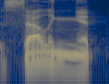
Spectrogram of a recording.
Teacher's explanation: T sound 我们读的是一个半音，不是一个全音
